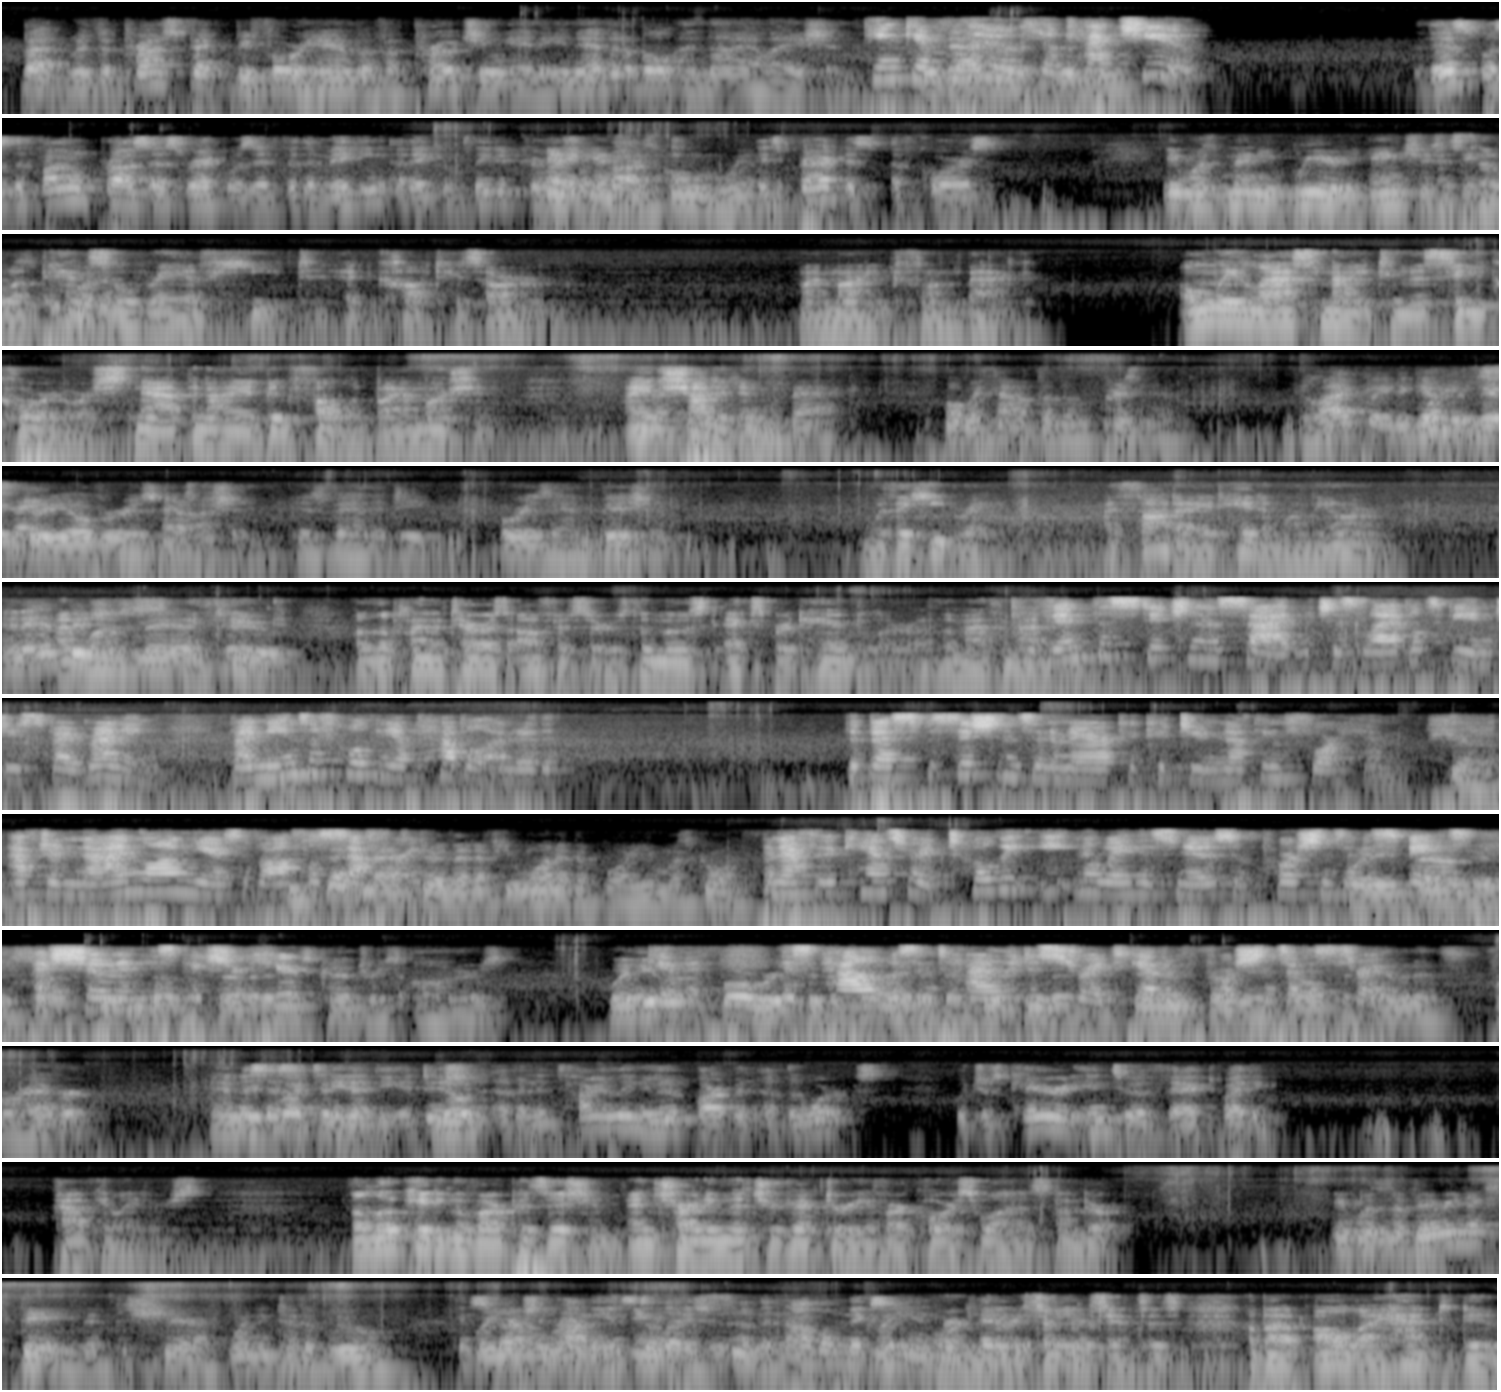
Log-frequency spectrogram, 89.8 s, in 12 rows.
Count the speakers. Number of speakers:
5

